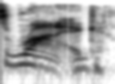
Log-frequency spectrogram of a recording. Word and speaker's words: Raunig: It's Raunig.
